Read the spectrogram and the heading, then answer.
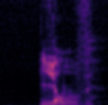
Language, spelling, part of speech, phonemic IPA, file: Swedish, lov, noun, /luːv/, Sv-lov.ogg
- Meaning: a turn, a round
